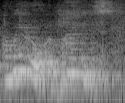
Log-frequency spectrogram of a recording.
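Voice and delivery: ordinary talk, nothing marked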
